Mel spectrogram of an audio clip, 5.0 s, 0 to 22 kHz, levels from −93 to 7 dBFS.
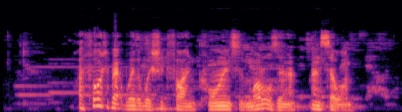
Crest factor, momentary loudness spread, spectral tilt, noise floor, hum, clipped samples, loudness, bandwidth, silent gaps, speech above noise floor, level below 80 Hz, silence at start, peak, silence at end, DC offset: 16 dB; 9 LU; -5 dB/octave; -40 dBFS; none; under 0.1%; -16 LUFS; 7.6 kHz; none; 24 dB; -52 dBFS; 0.2 s; 0 dBFS; 0.2 s; under 0.1%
